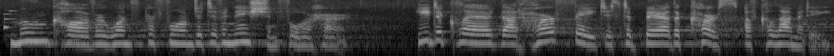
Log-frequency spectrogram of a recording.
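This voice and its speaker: Actress as proud ancient female crane adept, formal archaic phrasing, unhurried, long reverb, game dialogue. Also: medium pitch, close to an everyday voice. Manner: formal, archaic, haughty, measured speech. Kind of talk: scripted video game voice acting. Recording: long reverberant tail, music underneath. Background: background music.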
